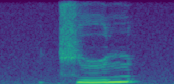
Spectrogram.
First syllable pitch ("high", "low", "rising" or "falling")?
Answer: rising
